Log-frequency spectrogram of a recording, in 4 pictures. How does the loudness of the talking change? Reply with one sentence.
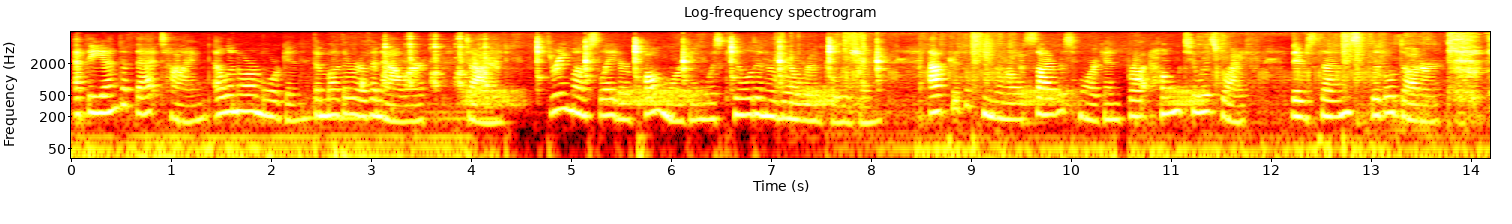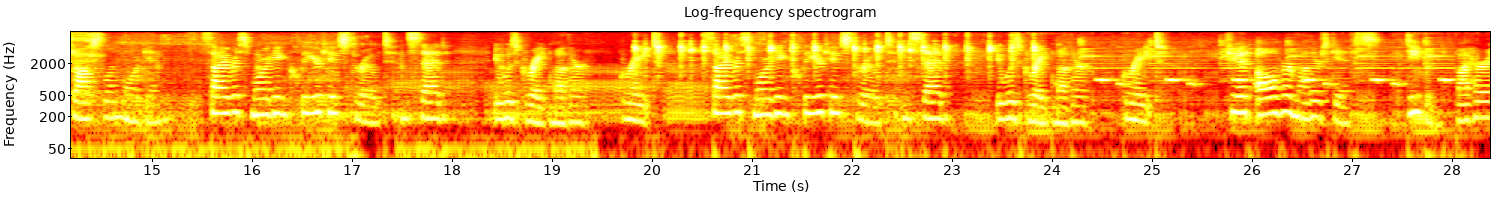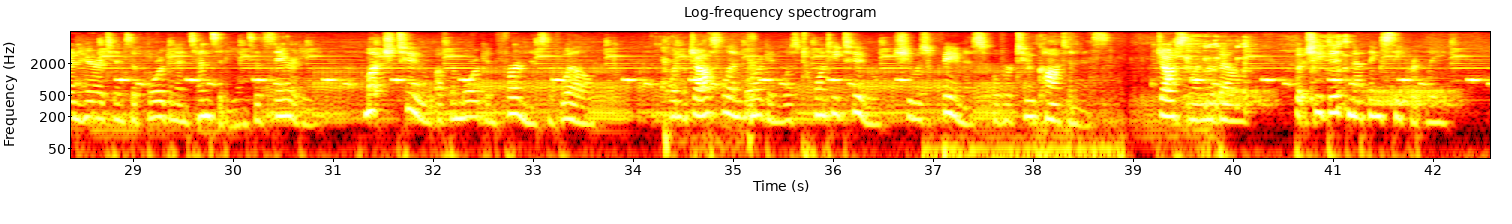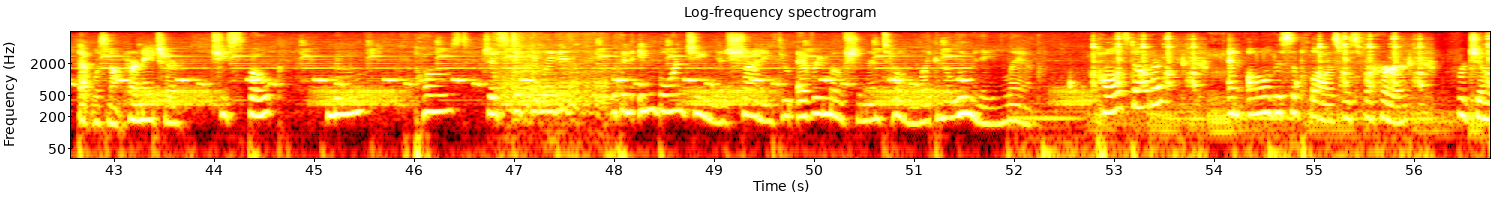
The loudness of the talking stays about the same.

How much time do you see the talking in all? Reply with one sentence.
The talking can be heard for 56 seconds in total.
